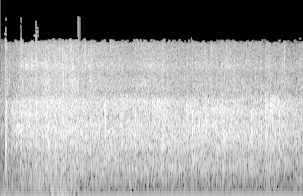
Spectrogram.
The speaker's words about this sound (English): And let us give a big clap for him. Takže pojďme mu pořádně zatleskat.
